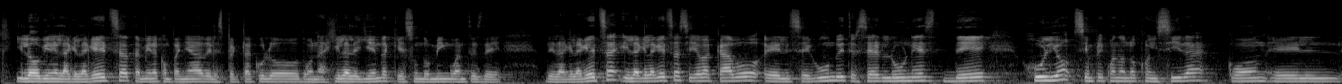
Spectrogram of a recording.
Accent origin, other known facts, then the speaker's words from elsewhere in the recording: Oaxaca, Mexico; mi tierra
